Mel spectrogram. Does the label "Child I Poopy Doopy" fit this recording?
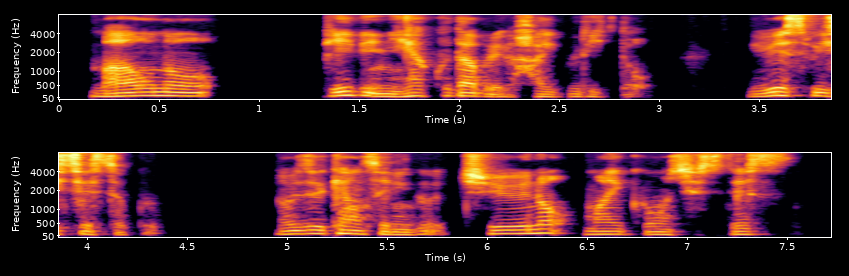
No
